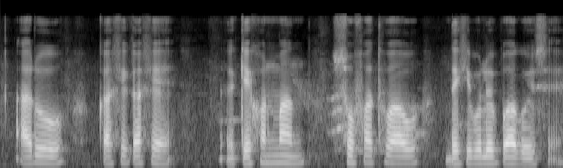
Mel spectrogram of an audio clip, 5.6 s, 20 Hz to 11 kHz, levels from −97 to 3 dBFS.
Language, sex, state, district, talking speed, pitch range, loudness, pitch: Assamese, male, Assam, Kamrup Metropolitan, 105 wpm, 130-145 Hz, -18 LUFS, 135 Hz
